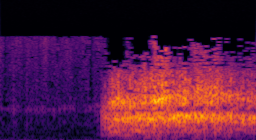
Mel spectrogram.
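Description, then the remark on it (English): A low, rough growl from Thunder, an animal shut in a pen, starts abruptly after a brief quiet moment and holds steadily, loud, with a raspy rumbling texture. “You're growling at me, eh?”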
